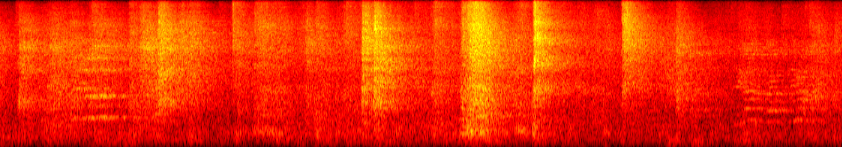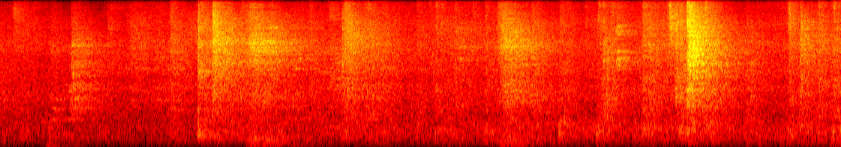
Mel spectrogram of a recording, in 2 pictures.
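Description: Roller skate wheels roll and scrape on a hard floor.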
